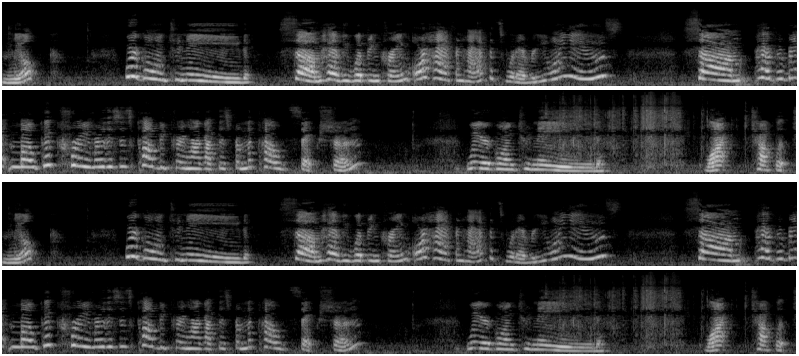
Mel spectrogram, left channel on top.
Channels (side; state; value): right; quieter; 4.4 dB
